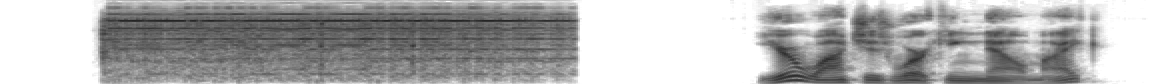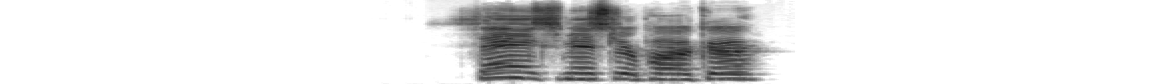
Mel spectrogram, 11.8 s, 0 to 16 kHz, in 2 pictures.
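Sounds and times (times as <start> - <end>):
alarm clock bell ringing: 0.5 - 2.9
speech: 3.8 - 5.6, 8.2 - 9.7.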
